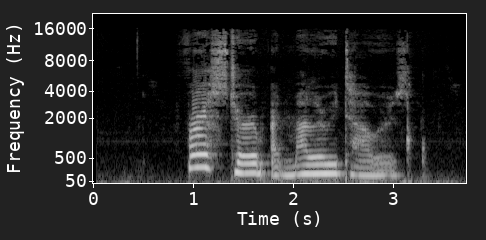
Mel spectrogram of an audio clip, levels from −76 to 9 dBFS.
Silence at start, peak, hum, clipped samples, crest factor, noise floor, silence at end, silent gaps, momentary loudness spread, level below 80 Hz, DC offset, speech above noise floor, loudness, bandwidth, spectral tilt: 0.3 s; -2 dBFS; none; under 0.1%; 14 dB; -47 dBFS; 0.4 s; none; 12 LU; -42 dBFS; under 0.1%; 34 dB; -14 LUFS; 16.5 kHz; -5.5 dB/octave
